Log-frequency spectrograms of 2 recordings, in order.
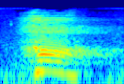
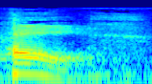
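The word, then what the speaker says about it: ge: The closest thing I can find to it in English is the word hey. But that's not correct. But it's pretty close. The correct pronunciation of the name of this letter is he. He. It's short and fast with an E sound, and the first sound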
